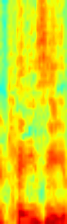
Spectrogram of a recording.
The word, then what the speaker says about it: KZ: Now, KZ, and by the way, it's pronounced KZ like Jay-Z.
